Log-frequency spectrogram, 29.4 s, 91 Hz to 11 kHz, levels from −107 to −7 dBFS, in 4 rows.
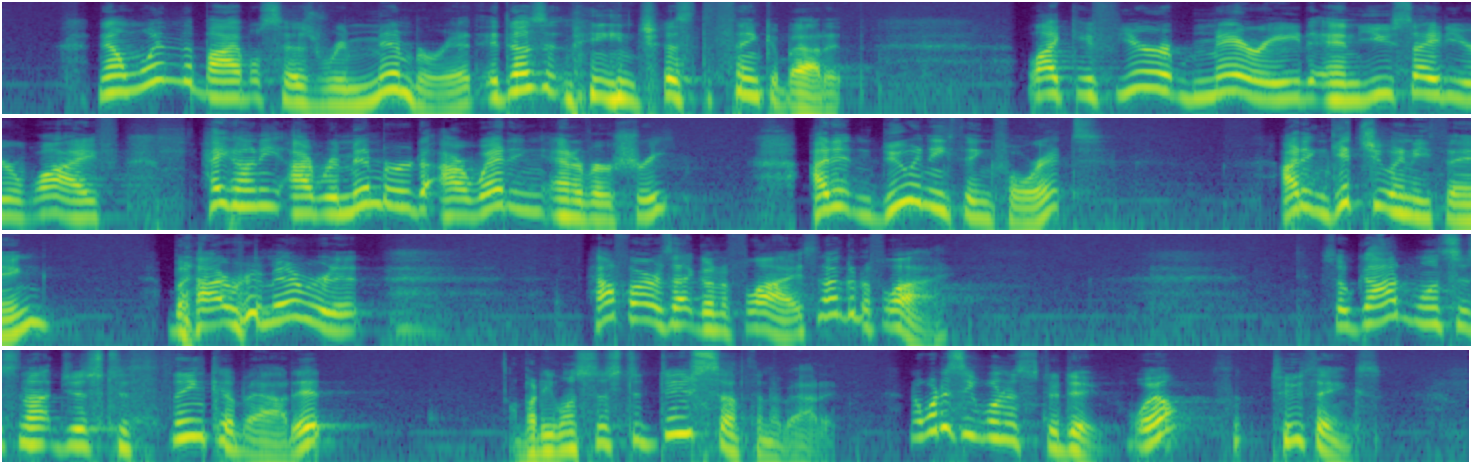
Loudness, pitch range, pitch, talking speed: -21 LUFS, 185-255 Hz, 220 Hz, 180 wpm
